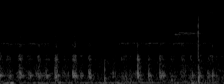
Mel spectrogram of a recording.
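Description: Faint, irregular little scratches and taps of a pencil marking a point on rough-sawn wood.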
